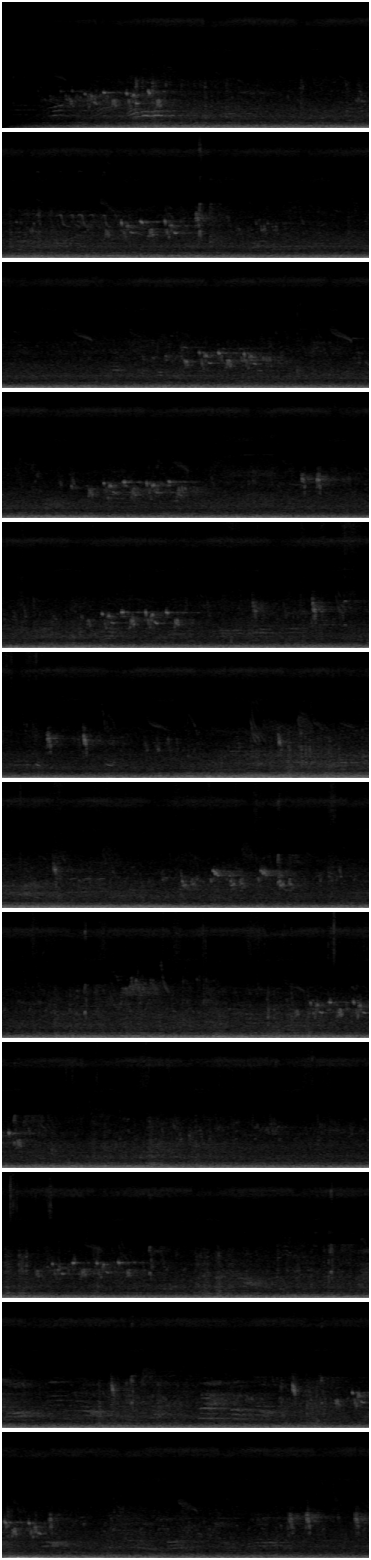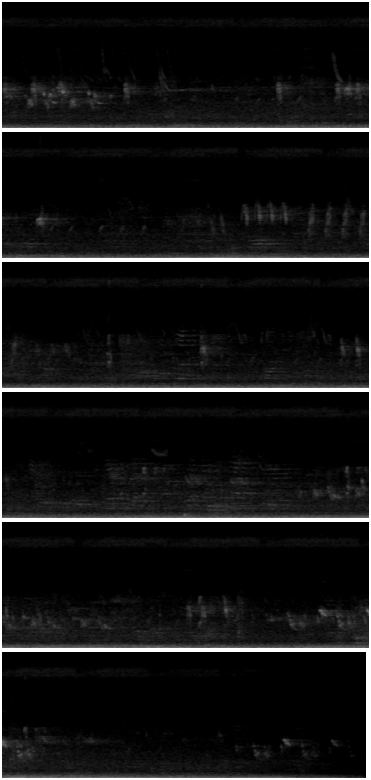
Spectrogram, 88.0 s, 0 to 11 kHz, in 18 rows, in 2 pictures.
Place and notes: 金峰鄉介達國小, 台東縣 - birds sound
birds sound, Sports field in school
Jinfeng Township, 東64鄉道, 14 March 2018, ~15:00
